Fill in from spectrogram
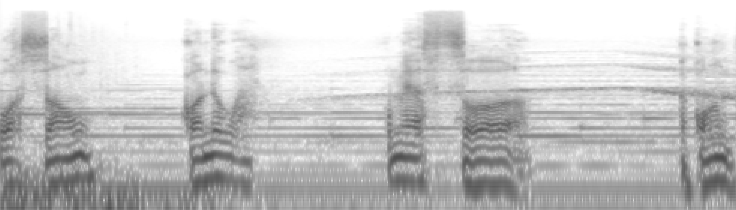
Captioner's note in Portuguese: sirene ecoando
